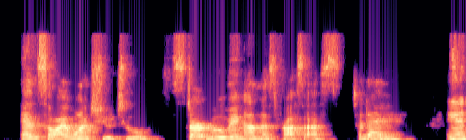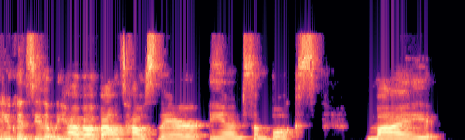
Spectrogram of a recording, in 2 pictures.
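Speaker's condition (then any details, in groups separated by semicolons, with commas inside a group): No condition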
